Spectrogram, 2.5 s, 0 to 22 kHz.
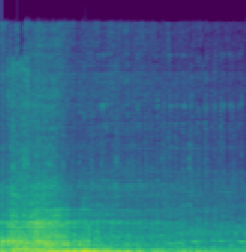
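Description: A Honda Super Cub 90DX with a freshly overhauled carburetor fires up at once and settles into a low, even idle, loud at first and then easing to a quieter steady putter.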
